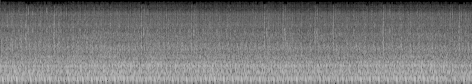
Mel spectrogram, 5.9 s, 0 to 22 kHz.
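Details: 1989 Lawn-Boy S21ZPN push mower refitted with a 4.5 hp Tecumseh Eager 1 engine, from cold start, about half throttle: single-cylinder chugging, even and unbroken, no misses or knocks; healthy running.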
